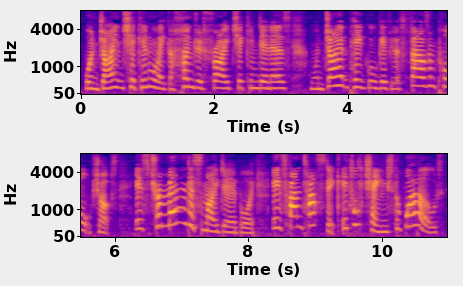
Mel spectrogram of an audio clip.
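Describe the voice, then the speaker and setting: An excitable farmer dad from a children's storybook, acted out by a woman. He exclaims with manic urgency and stretches key words. The voice is very bright and forceful, leaping up and down in pitch. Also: heavily acted. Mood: exhilarated. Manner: exclaiming, urgent, swooping emphasis with drawn-out words. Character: manic, excitable middle-aged father, a farmer dreaming of riches. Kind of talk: children's storybook character reading.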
